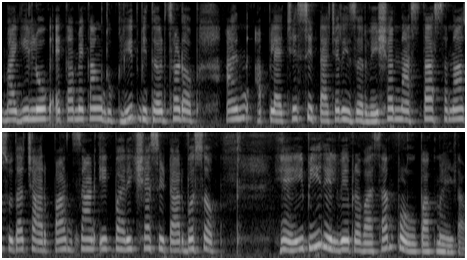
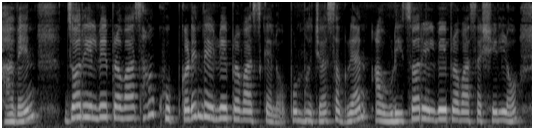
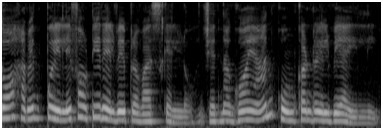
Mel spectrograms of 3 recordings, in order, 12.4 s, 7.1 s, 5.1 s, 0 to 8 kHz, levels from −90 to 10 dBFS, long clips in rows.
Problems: none marked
